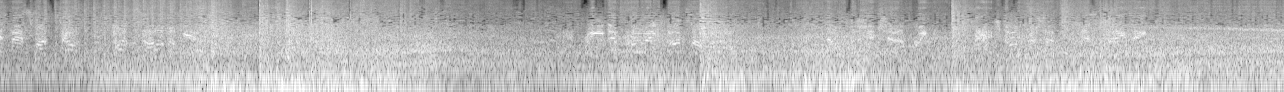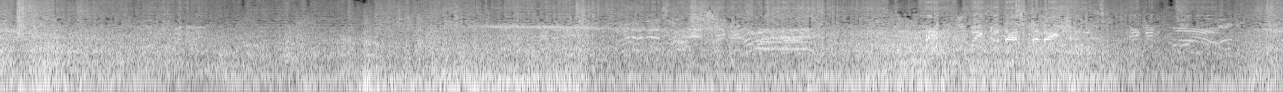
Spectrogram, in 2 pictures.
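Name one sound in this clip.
Tank engines rumble and clank steadily.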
